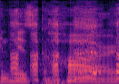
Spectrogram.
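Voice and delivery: laughing through the words, high and drawn out; slow, high-pitched helpless laughter. Real, not acted. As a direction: crack up while finishing the sentence. Cracking up at own note.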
